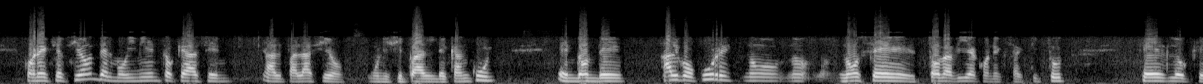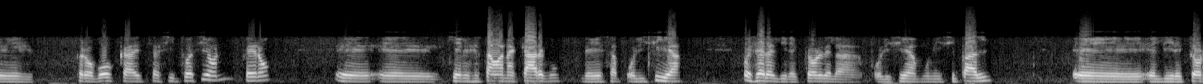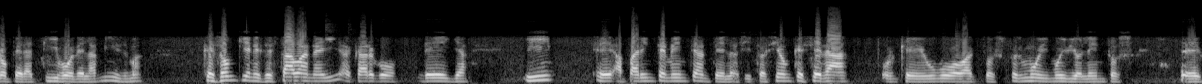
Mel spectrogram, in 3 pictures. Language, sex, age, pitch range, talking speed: Spanish, male, 50-69, 135-165 Hz, 135 wpm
